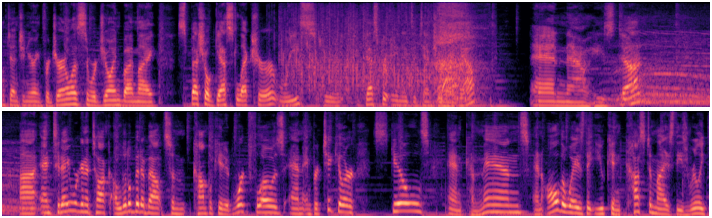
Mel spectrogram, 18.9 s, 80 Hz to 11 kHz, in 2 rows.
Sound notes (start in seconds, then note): 3.6 applause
